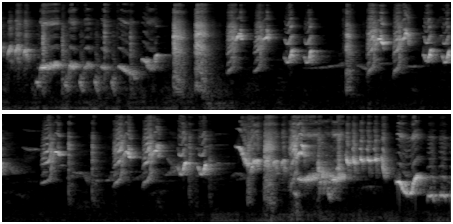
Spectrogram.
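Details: Male Aceh-type white-rumped shama delivers a long, varied song: rapid chattering notes, clear whistles, high sharp chips and slurred phrases in quick bursts, with a brief pause before a final flourish.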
